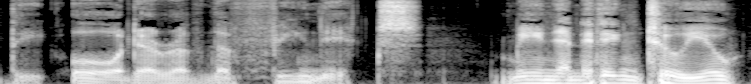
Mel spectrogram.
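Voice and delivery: low, quiet growl. A narrator's reading. Werewolf questioning captive Ron, low growl. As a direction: probe with a soft growl. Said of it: "growled Greyback".

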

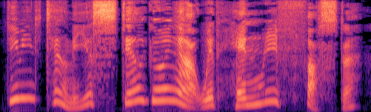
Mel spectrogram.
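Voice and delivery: high, scandalised Fanny; disapproving astonishment. Acted. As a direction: pitch it way up, shocked and disapproving. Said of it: "expression of pained and disapproving astonishment".

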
